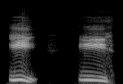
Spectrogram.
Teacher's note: it's like saying a long e sound in English through rounded lips and you might want to try that just round your lips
